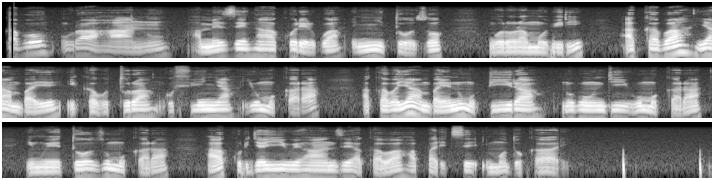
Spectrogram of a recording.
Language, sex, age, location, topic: Kinyarwanda, male, 25-35, Kigali, health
